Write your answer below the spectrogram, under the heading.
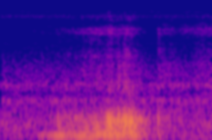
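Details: Two-week-old blenheim Cavalier King Charles Spaniel puppy from a litter of five in an indoor puppy pen; a single low, throaty grunting whine swells over about a second, then fades, against a quiet room hum.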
